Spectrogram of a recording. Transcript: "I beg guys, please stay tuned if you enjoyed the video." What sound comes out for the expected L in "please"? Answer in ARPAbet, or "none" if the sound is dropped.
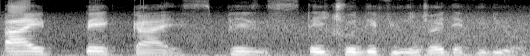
none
